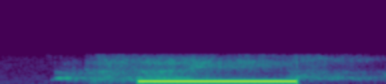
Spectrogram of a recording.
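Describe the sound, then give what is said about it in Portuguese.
A single steady telephone call tone from a number that is not answering, one loud flat beep about a second long, with faint murmuring just before it. “Gente, fazer uma ligação aqui, tá? Grave seu recado agora. The number is not answering.”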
